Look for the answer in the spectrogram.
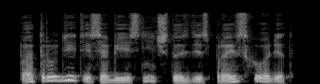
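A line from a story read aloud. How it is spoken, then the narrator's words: Calm, confident. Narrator (Russian): произнес Ясуо спокойно и уверенно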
